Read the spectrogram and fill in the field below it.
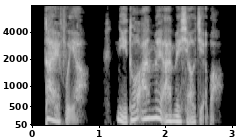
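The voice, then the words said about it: Quiet, cautious hushed voice. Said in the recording (Chinese): “小声谨慎地说”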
